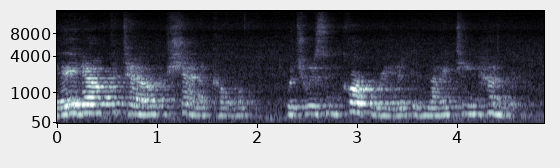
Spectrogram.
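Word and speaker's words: Shaniko: The name Shantycoke is the Indian pronunciation of Auguste Chanticleau's last name.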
